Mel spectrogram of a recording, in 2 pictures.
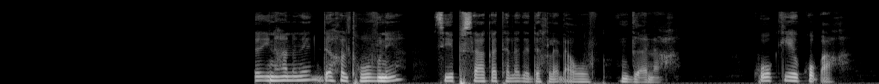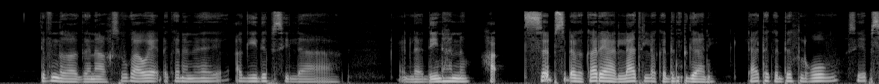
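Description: An audio dropout to silence runs from the very start until about 2.55 s: the recording opens in dead digital silence, with no room tone, then the speech cuts in mid-flow. The input was likely lost while the recorder kept writing zeros, so that opening stretch is gone.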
